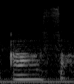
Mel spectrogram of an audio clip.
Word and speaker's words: 아싸: Here we have insa and asa. That's how you pronounce it.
